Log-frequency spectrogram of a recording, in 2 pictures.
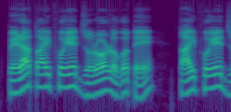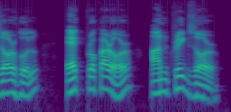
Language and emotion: Assamese, neutral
